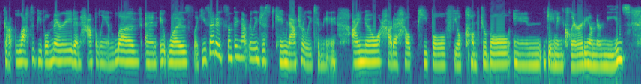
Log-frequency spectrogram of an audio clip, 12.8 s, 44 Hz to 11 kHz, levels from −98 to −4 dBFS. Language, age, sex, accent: English, 20-39, female, American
